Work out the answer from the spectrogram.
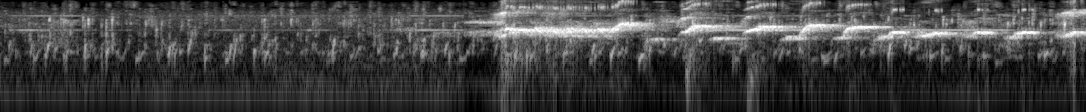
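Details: Orange-headed thrush song on a bird-therapy track for stressed birds that stay silent. Water trickles alone at first, then a loud burst of rapid, varied whistles and chirps rises and falls in quick repeated phrases.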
